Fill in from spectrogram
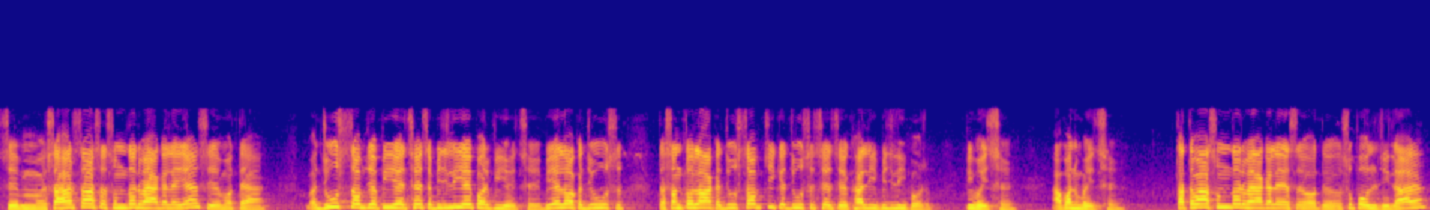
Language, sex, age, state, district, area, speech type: Maithili, female, 30-45, Bihar, Saharsa, rural, spontaneous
